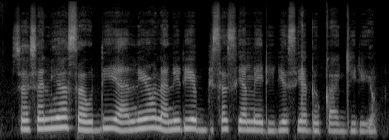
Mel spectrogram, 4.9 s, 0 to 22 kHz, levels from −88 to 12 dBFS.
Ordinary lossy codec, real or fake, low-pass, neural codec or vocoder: none; fake; none; codec, 44.1 kHz, 3.4 kbps, Pupu-Codec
